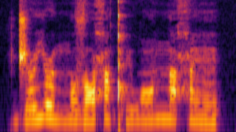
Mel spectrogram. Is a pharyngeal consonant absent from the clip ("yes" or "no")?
no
